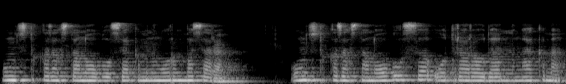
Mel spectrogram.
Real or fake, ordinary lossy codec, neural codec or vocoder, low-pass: real; Opus, 64 kbps; none; 7.2 kHz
